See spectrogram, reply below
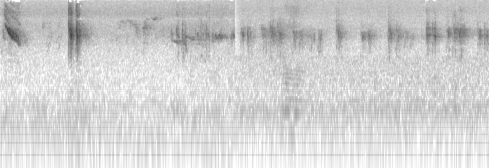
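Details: Flying around their nest site in summer in the UK, common house martins give two loud, harsh chirps close together at the start, followed by softer, more distant twittering chirps spread irregularly through the rest.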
